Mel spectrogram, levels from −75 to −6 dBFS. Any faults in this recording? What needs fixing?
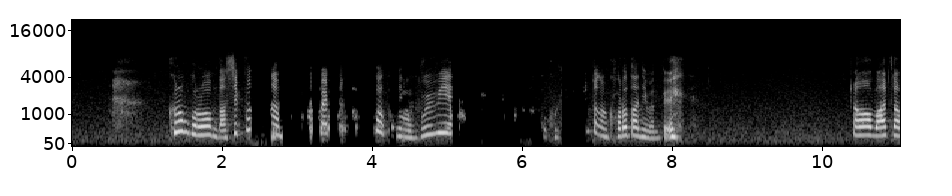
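Speech suppressed in double talk, at 2.41–3.87, 4.22–4.52, 5.07–6.35 and 6.52–6.92 s: the speech dips by up to about 40 dB, likely because the echo canceller ducked everything while both sides overlapped.

Other side's voice leaking through, at 2.65–2.74 and 3.13–3.62 s: a second, fainter voice, about 10 to 15 dB below the speech, comes through, likely loudspeaker echo the canceller failed to remove.

To prevent both, have the talker use a headset, or give the echo canceller stronger double-talk detection and echo path modelling so it removes the echo without suppressing the near talker.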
